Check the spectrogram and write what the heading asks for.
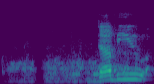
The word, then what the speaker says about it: wrist: right here it's spelled w-r-i-s-t this is our consonant pair okay which letter is silent which letter has no sound guy is that w is silent or else the word would be whoa wrist wrist okay same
